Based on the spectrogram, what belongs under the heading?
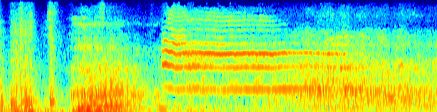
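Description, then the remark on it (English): A loud, wavering yowl of a savage tiger being washed in a bath, with a strong rising-and-falling wail, followed by shrill sustained whistling tones over a steady hiss that slowly fades. “He's washing a savage tiger.”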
